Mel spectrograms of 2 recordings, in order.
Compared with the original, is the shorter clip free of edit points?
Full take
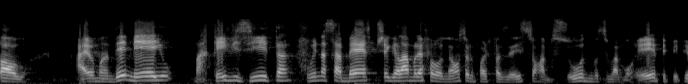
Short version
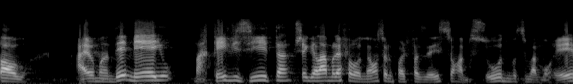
no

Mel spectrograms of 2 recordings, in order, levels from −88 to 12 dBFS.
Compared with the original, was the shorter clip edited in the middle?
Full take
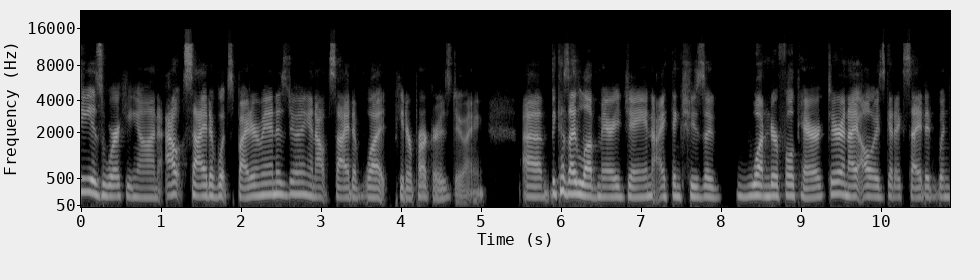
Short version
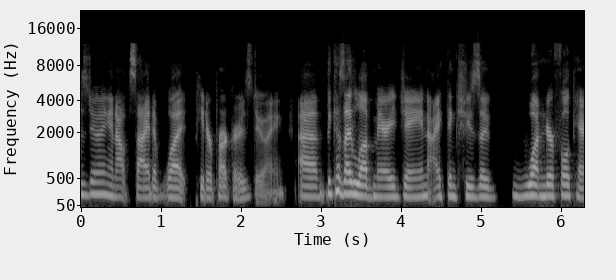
yes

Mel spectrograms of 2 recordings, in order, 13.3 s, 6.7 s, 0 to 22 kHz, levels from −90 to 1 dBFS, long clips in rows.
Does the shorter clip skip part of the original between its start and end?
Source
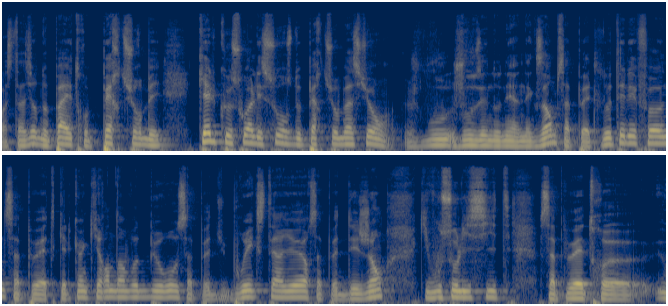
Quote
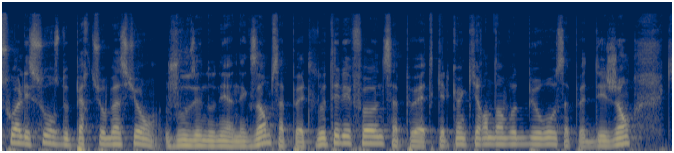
yes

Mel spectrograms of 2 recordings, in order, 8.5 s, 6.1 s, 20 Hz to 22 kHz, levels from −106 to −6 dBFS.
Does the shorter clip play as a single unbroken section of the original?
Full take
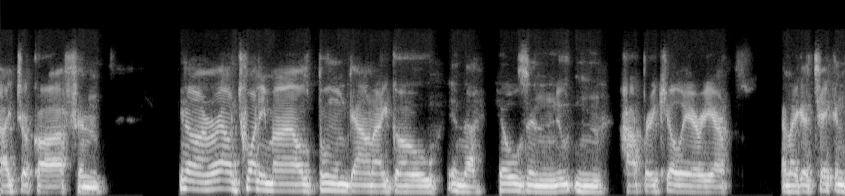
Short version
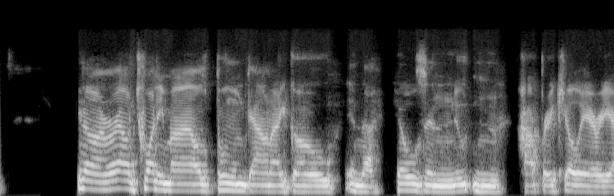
yes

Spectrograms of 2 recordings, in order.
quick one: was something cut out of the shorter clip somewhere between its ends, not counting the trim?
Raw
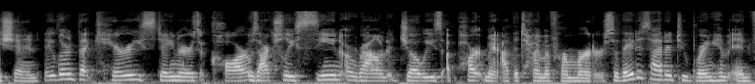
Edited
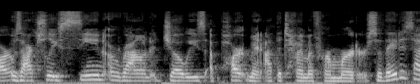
no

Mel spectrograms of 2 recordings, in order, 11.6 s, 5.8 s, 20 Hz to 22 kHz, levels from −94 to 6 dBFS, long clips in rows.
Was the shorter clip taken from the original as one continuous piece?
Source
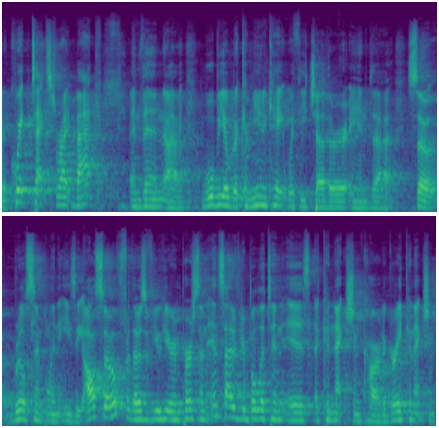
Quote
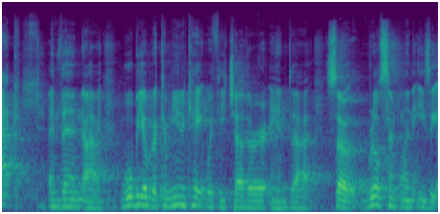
yes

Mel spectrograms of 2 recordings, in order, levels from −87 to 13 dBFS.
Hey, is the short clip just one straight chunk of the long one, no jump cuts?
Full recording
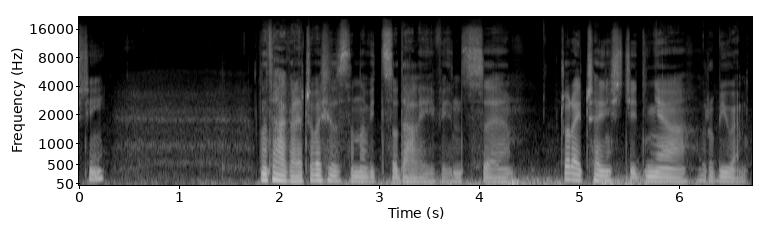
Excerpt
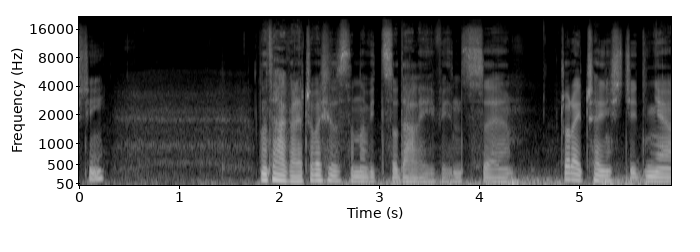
yes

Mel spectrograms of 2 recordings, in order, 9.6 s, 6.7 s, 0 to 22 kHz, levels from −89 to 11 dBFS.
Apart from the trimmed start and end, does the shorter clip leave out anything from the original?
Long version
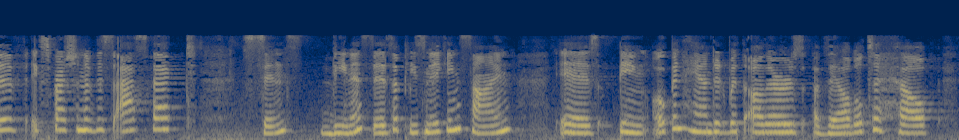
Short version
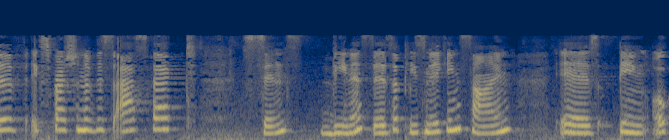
no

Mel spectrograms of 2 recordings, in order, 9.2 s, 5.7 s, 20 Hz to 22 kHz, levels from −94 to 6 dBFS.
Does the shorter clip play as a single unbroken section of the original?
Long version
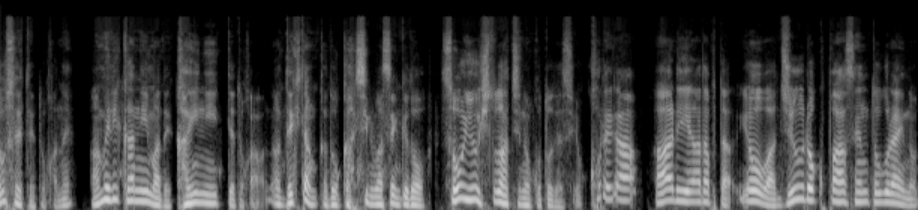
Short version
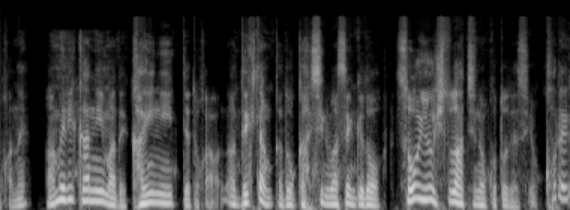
yes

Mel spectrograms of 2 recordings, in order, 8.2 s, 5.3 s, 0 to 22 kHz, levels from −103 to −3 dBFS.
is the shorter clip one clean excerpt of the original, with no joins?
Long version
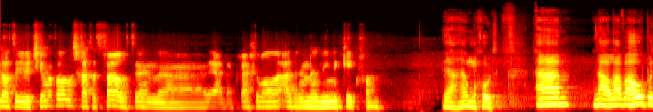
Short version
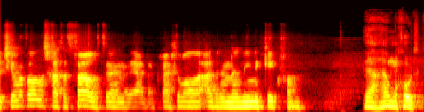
no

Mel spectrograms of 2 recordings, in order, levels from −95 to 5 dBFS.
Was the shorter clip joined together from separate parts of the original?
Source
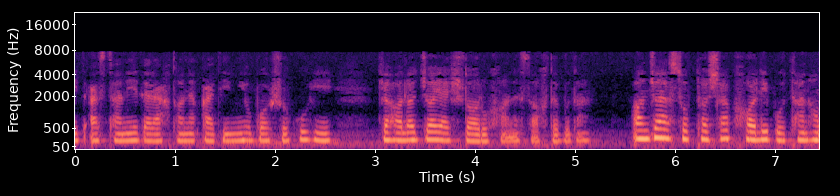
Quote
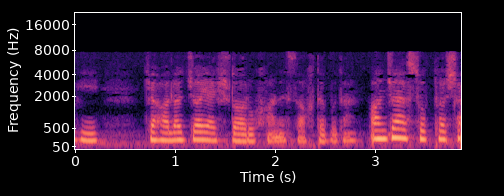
yes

